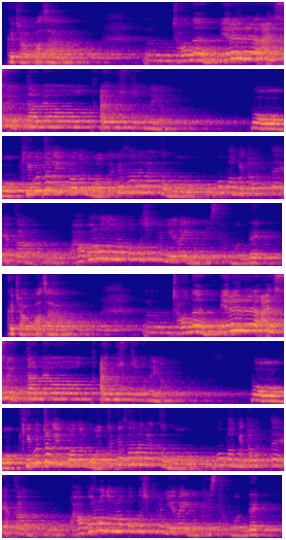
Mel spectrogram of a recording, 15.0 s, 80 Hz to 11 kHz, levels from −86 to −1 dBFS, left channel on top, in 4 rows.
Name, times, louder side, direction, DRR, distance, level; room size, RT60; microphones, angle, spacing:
voice 1, 0.1-1.0 1.4-1.6 1.9-6.0 7.1-14.7, right 1 dB, 30° right, -2 dB, 2.3 m, -29 dB
19.5 x 18.5 x 3.5 m, 2.8 s
head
